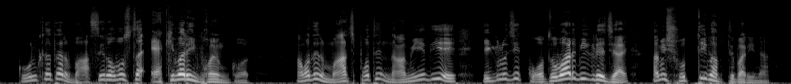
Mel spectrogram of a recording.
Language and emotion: Bengali, disgusted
